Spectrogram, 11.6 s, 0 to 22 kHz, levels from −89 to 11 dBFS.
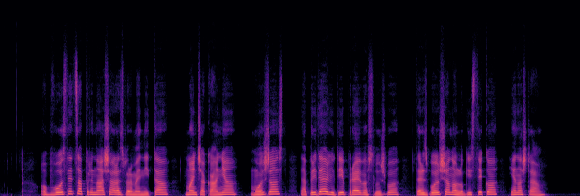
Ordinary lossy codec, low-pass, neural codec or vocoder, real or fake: none; 19.8 kHz; autoencoder, 48 kHz, 128 numbers a frame, DAC-VAE, trained on Japanese speech; fake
